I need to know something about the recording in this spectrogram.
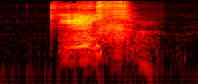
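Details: Single unexpected sneeze at night while sitting outside: a loud, hissing sneeze burst after a brief quiet intake, lasting about a second.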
